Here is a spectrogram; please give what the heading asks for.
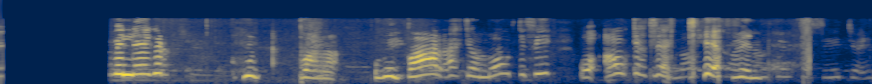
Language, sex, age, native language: Icelandic, female, 60-69, Icelandic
